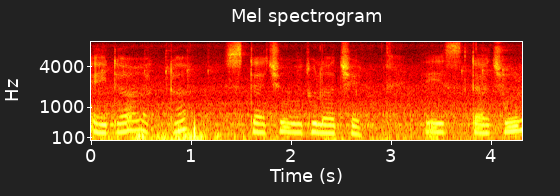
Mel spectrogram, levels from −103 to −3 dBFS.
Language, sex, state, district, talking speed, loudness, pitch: Bengali, female, West Bengal, Malda, 110 wpm, -21 LUFS, 200 Hz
